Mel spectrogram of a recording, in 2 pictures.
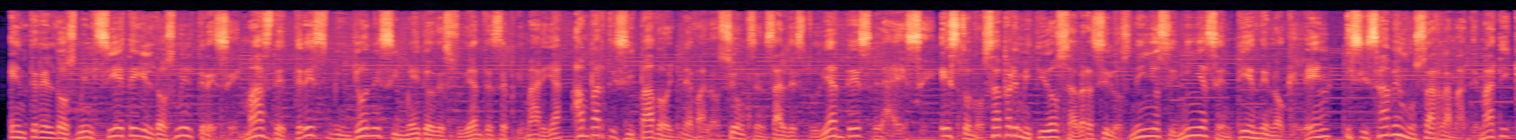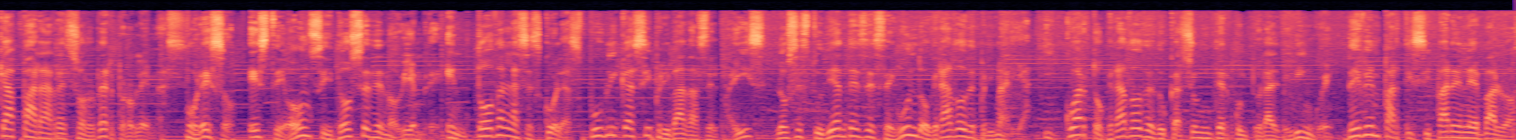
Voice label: Spot radio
